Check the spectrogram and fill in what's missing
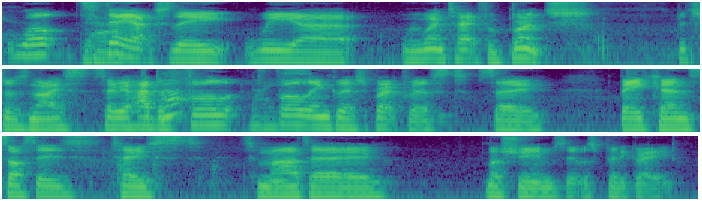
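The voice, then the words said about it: British London accent. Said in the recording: “he sounds so cool ... I could listen to any version of accent from London or anywhere”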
